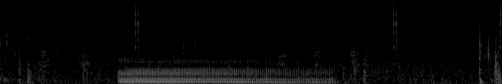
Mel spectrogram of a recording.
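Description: Dogs growl in The Witcher 3, with a low, steady snarl that rises abruptly, holds for about two seconds and then fades, set against faint jangling and rustling.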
